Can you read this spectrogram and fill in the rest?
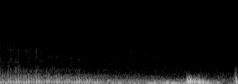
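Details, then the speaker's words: Lancair 320 piston airplane taxiing at 5,800 ft on a warm day at low power, distant rumble with a couple of sharp pops; backfiring, likely from running too rich without leaning. "and you can hear him backfiring cuz he's probably running it a little too"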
